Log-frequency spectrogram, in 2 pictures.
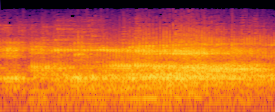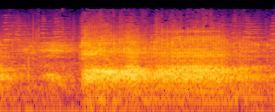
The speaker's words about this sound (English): Leopard.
